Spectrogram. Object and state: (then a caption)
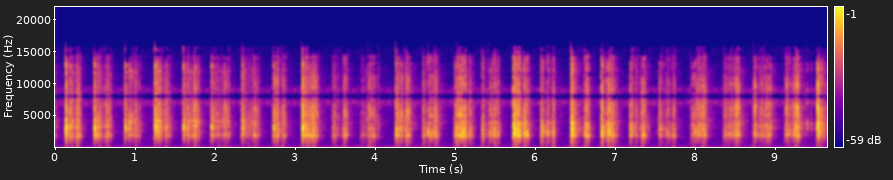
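Clear plastic compartment case. A small, hollow, clear plastic case with compartments is held in the hand and tapped and scratched with fingertips and nails. The result is a steady run of quick, dry, bright clicks and scratchy rasps, each dying out almost instantly, with a crisp tone around 3.3 kHz and a soft low thump under each tap.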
